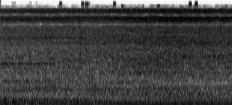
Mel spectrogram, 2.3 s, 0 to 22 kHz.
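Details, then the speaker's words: Mazda RX7 FC rotary after replacing cracked air pump bracket, refitting compressor belt and charged battery: steady even low idle, no misses, surges or knocks; previously cutting out, check engine light gone. "all right dang she fired right up yeah that was definitely the issue for sure that not being connected battery's charged up"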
